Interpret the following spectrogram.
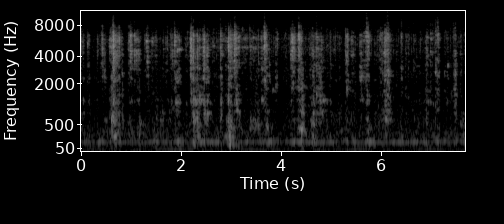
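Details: Longhorn beetles, said to be very noisy at night, giving dry, scratchy high-pitched clicks and rasps in irregular bursts, several per second, with a faint steady low hum underneath.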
